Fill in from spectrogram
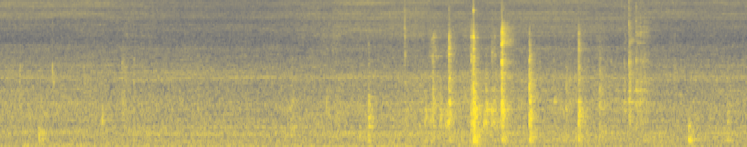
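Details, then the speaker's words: Atlas lift that randomly caught on safety locks while lowering, one side at a time: lowering slowly past notches, light sharp lock clicks a couple times a second, no hard catch; locks passing freely. "So we'll go down slow past a couple of the lock not notches and then we'll go fast and see if it see if it catches anywhere."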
